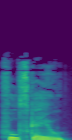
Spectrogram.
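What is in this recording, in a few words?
"full-scale", British English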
